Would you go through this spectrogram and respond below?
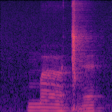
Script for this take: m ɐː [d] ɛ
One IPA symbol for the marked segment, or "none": ɡ͡ǀ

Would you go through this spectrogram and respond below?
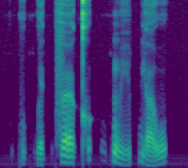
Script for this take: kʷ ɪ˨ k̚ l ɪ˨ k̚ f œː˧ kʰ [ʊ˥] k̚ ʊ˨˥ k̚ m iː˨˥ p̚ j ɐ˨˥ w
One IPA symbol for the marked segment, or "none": ʊ˥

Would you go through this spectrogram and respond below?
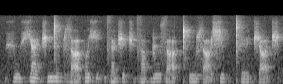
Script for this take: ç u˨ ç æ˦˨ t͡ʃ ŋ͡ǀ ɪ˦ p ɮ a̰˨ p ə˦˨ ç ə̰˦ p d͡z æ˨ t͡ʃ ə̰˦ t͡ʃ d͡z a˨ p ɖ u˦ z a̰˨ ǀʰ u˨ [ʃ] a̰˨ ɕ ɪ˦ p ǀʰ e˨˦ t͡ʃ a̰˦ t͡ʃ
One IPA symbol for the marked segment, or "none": ɬ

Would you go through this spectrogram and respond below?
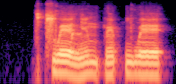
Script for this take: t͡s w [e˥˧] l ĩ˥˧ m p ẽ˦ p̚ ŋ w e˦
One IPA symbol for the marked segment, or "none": e˥˧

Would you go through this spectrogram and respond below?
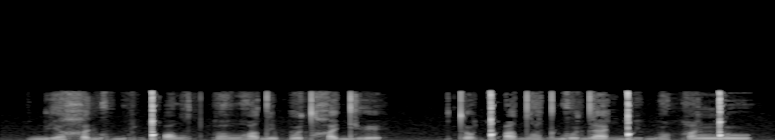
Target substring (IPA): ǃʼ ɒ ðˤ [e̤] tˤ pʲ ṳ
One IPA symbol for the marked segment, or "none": i̤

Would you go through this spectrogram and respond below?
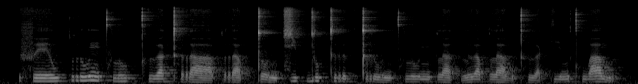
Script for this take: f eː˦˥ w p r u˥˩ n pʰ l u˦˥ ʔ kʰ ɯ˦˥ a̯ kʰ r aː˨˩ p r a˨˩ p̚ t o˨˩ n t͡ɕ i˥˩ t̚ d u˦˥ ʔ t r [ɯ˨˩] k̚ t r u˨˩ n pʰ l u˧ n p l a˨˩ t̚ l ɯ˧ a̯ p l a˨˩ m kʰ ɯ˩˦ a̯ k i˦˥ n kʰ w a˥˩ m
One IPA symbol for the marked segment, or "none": ɯ˨˩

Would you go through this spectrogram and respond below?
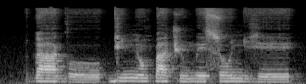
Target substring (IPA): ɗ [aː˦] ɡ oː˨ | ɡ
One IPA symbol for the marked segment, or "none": aː˧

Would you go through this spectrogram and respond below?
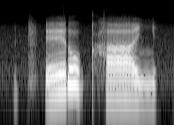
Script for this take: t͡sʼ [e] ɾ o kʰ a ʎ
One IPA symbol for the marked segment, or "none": e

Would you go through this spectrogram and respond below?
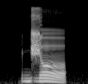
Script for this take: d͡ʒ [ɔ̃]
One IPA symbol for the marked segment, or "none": ɔ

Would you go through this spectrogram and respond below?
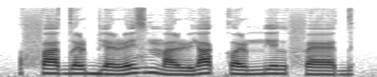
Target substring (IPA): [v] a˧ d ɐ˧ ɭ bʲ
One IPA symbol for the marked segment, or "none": f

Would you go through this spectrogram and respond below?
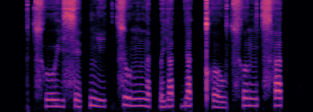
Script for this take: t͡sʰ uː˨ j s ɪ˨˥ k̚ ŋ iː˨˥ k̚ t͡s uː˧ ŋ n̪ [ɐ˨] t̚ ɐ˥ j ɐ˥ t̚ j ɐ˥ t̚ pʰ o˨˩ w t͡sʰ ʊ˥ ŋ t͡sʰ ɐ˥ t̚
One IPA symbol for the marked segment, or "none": ɐ˨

